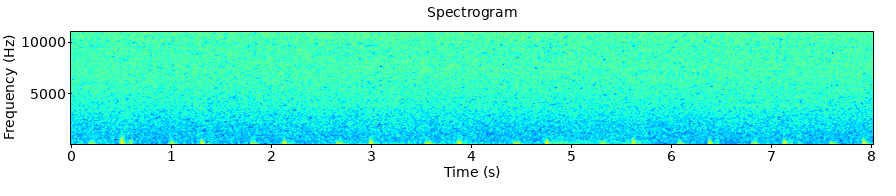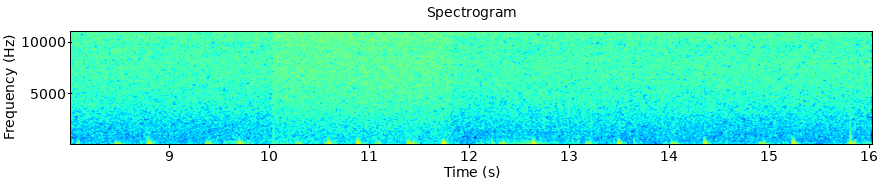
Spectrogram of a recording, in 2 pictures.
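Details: Male ASMR recording of heart sounds alone, without speech: steady low paired heartbeat thumps at about 69 a minute, regular rhythm; normal heart sounds.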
